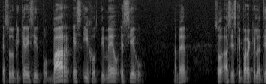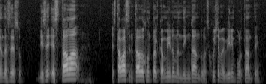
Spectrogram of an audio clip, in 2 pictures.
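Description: A man preaching a sermon, building from calm Bible reading to fervent, shouted exhortation. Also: medium pitch, a little fast. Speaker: pastor.

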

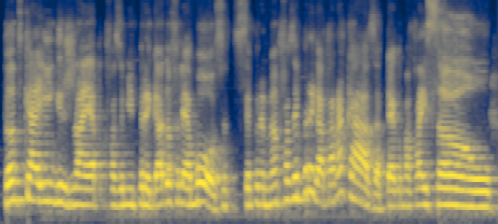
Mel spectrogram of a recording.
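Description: Racing along at medium pitch, a Brazilian actress with a Brazilian Portuguese accent chats and laughs as she shares career stories as an interview guest. She talks a lot, and faint music plays in the background.

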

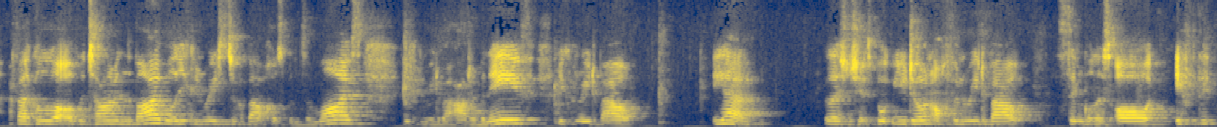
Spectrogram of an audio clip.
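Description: A 21-year-old woman from England, hosting a casual podcast chat and talking in a friendly, rambling way. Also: mid-range voice. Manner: chatty, laughs often, uses "like" a lot. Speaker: podcast host. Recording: roomy echo.

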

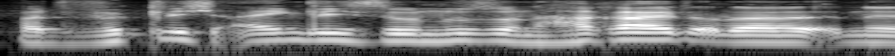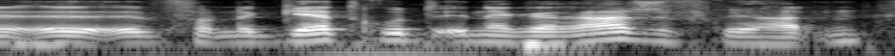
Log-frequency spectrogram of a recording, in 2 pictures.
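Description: Young man, podcast co-host, rapid slangy storyteller. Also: medium pitch. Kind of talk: casual podcast chat.

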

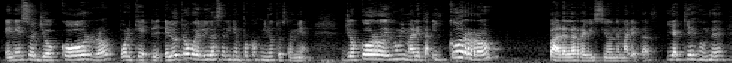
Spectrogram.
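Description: Young Venezuelan woman, YouTuber telling a storytime vlog, dramatic and animated, recorded on a desk mic in an echoey room. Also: a little high, normal speed. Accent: Venezuelan Spanish. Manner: animated, dramatic retelling, acting out the people in her story. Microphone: desk microphone.

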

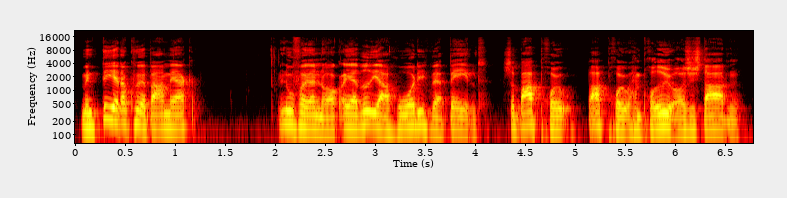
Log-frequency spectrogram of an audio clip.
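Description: Man, podcast host, from Denmark, casual chat, blunt, cursing, middle pitch. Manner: blunt, swear-heavy storytelling.

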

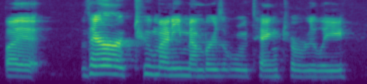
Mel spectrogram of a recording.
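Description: A woman's voice: medium pitch, moderate pace, bright, forceful tone. A woman co-hosting a casual podcast, playful and jokey, chatting about music in a living room. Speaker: podcast co-host. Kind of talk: casual chat.

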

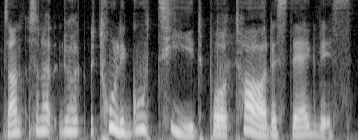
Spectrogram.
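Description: A woman guest on a podcast telling lively stories about raising children. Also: medium pitch, no echo. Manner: lively storytelling, quick asides. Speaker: guest, mother. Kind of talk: casual podcast chat.

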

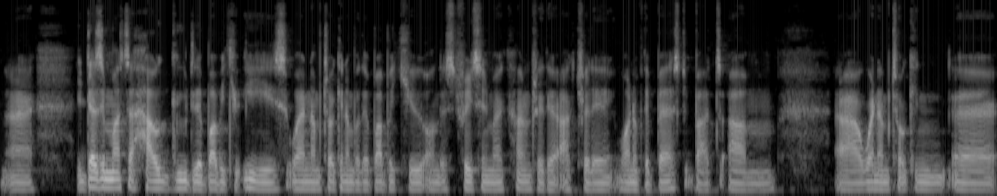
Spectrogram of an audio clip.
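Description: A man from Tanzania, hosting a podcast and answering speaking-exam questions with many pauses and fillers. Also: rumbling low. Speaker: podcast host. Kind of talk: speaking-exam practice monologue.

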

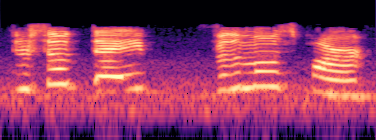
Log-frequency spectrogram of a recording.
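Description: A bright, high-voiced woman talks on her own in a loose, rambling way, often stopping to correct herself mid-sentence. She sounds like she is recording from her car. The audio is dull and lo-fi, with a faint hiss of noise behind her. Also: moderate pace. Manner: rambling, self-correcting, chatty. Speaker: podcast host. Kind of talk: casual solo talk.

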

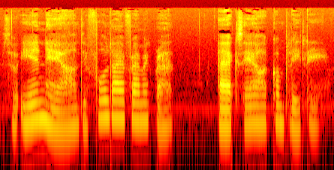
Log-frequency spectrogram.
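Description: A woman guiding a breathing meditation in a calm, soft, often whispery voice, counting breaths. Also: mid-range voice, measured pace, husky.

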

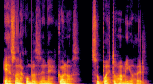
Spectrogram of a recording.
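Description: A man's voice: on the low side, steady tone, fairly quick, warm tone, husky. A man hosting a podcast, telling a story in a casual monologue, indignant and moralizing, throwing rhetorical questions at his listeners. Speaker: podcast host.

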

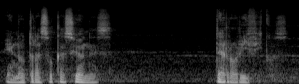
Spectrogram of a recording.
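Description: Low hushed horror narrator. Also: male voice, level tone, slight background noise. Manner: slow, hushed dramatic delivery. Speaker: storyteller host.

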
